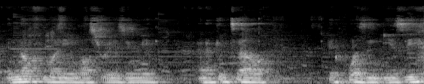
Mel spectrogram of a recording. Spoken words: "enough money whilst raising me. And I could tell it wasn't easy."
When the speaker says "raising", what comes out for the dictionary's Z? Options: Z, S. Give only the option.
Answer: Z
